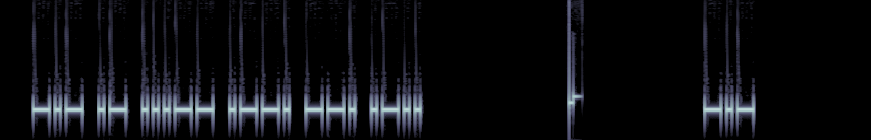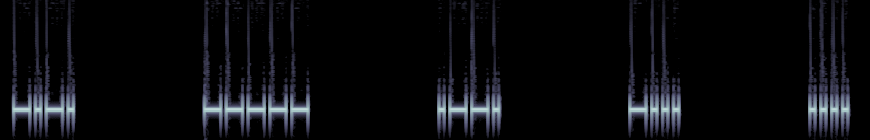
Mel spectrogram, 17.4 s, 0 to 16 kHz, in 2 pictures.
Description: Morse code, heard as a keyed tone, about 22 wpm, spaced as for 9 wpm, 700 Hz. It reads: KA3PGL KC0PBH
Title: USA Call Signs - 6 Characters - 8x Character Spacing - 22wpm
